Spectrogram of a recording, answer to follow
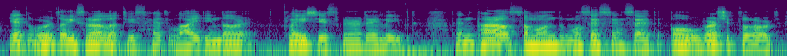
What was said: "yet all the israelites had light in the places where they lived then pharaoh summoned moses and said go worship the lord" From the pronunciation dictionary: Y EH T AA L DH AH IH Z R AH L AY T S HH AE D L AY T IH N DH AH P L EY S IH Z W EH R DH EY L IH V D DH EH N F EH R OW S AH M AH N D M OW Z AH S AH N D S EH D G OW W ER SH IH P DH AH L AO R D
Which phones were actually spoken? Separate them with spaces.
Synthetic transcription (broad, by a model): Y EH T AA L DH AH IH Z R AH L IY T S HH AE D L AY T IH N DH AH P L EY S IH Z W EH R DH EY L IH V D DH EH N P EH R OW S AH M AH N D M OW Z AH S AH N S EH D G OW W ER SH IH P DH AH L AO R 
